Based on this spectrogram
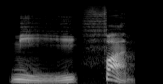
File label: "mifan", Chinese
